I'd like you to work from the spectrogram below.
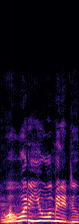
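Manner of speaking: ordinary talk, nothing marked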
